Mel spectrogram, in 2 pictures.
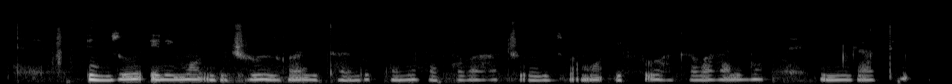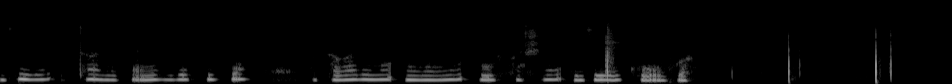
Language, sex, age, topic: Kinyarwanda, female, 25-35, finance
